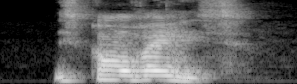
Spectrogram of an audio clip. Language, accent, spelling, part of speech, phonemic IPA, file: French, Canada, disconvinsse, verb, /dis.kɔ̃.vɛ̃s/, LL-Q150 (fra)-disconvinsse.wav
- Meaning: first-person singular imperfect subjunctive of disconvenir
